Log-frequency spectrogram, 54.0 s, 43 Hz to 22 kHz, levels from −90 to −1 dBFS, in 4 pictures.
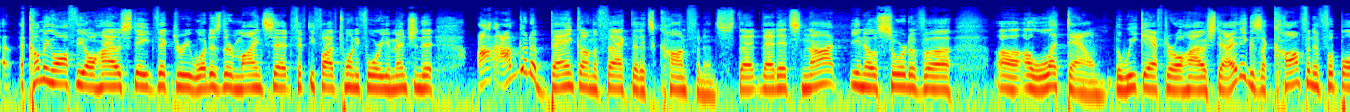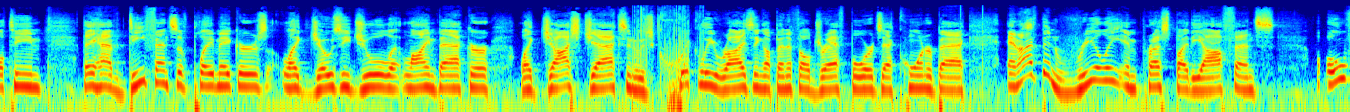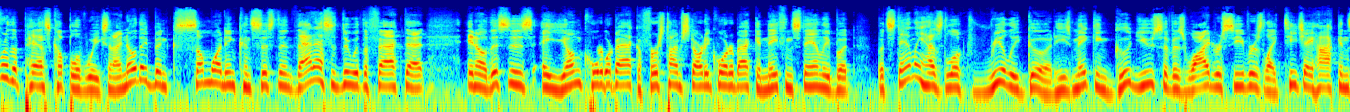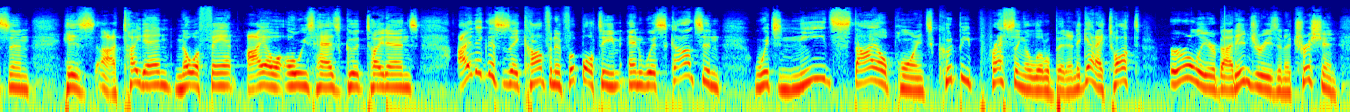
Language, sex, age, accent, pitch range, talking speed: English, male, 30-49, American, 160-205 Hz, 190 wpm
